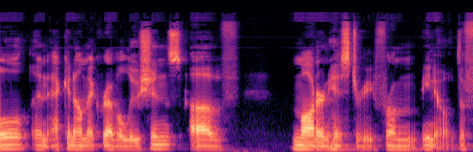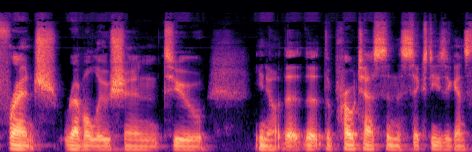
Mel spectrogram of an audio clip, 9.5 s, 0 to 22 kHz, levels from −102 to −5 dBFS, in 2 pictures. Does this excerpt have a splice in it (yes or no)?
no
